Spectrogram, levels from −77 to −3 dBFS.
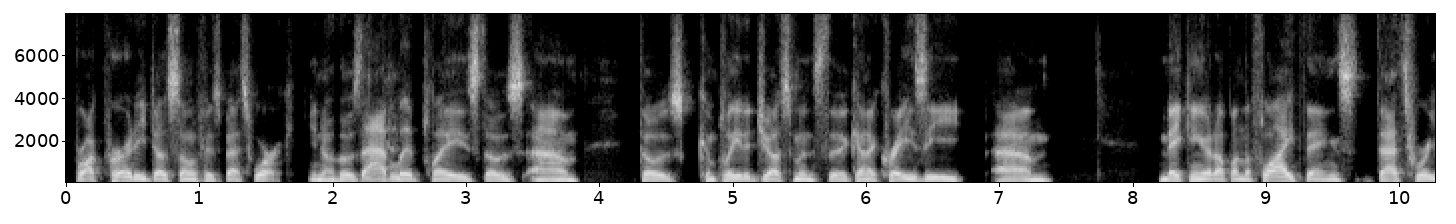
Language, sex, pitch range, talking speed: English, male, 105-125 Hz, 185 wpm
